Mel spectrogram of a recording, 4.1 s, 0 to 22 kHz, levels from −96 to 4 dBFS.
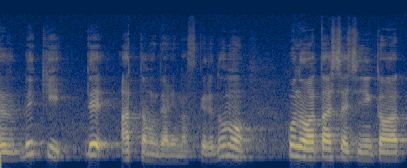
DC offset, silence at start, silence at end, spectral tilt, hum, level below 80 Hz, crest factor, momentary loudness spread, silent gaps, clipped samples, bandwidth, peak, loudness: under 0.1%; 0 s; 0 s; -4 dB/octave; none; under -90 dBFS; 18 dB; 13 LU; none; under 0.1%; 14 kHz; -12 dBFS; -29 LUFS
